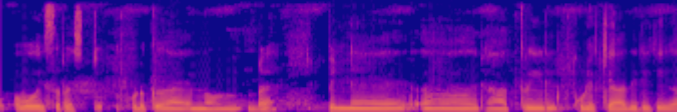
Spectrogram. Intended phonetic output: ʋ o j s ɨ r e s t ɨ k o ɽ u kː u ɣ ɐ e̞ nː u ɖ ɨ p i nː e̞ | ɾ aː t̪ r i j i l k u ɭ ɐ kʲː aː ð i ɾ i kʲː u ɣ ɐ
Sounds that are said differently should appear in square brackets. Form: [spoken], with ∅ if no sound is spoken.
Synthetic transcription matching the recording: ʋ o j s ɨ r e s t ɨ k o ɽ u kː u ɣ ɐ e̞ nː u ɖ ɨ p i nː e̞ | ɾ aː t̪ r i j i l k u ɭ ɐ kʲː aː ð i ɾ i kʲː u ɣ ɐ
